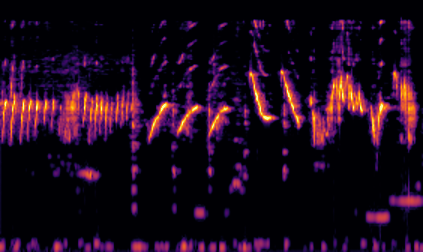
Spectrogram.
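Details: Black-throated canary song used to teach young canaries: a fast, even trill of high notes opens, followed by varied looping whistles that rise and fall in quick, continuous phrases.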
